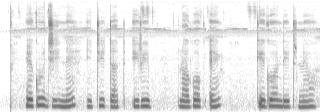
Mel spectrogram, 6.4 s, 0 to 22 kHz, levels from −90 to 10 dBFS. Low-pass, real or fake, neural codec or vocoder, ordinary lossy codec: none; real; none; none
